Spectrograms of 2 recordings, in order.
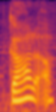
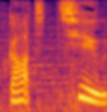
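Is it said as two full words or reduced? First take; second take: reduced; full. First: The words blend into one reduced word. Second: Both words are said fully and separately. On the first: "口语性缩略gotta" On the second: "got to"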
